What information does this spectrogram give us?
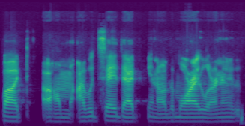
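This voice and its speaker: Hesitant man, bright gravelly voice. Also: fairly low pitch, completely flat delivery, measured pace, no room sound, lo-fi sound. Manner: hesitant, many ums and restarts. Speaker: study group presenter answering questions. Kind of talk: casual live Q&A on a video call. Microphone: video call.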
